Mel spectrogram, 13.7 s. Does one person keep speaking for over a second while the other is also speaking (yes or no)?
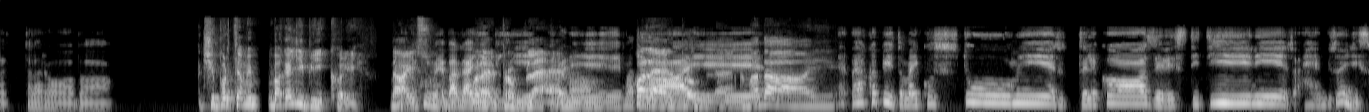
yes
